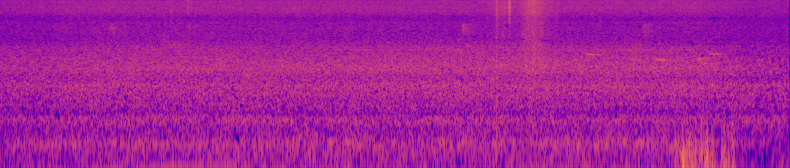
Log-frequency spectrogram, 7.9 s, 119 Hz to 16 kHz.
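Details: Swarming honey bees, about 20,000-30,000 from a one-year-old hive, being housed in a hive box after clustering high in a maple tree, some fanning. A dense, steady droning hum with low tonal bands, and a brief louder knock near the end.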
